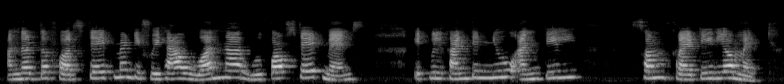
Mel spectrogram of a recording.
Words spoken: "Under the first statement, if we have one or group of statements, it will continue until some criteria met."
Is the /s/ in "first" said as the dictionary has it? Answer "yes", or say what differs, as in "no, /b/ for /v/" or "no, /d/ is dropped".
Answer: no, /s/ is dropped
